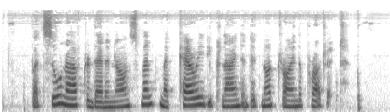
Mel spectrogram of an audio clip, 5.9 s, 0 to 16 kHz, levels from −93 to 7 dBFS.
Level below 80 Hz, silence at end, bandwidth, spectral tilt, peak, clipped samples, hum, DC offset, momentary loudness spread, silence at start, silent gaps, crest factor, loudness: -62 dBFS; 0.45 s; 11.5 kHz; -5.5 dB/octave; -10 dBFS; under 0.1%; none; under 0.1%; 11 LU; 0.5 s; none; 18 dB; -27 LUFS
